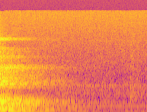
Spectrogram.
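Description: A man's voice trailing off and fading out over the first second, then near silence.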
